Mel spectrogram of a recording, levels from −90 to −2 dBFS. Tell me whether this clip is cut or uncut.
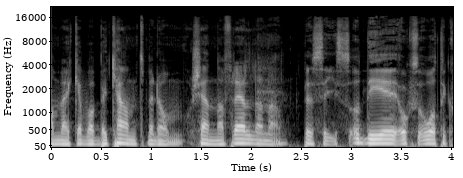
cut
